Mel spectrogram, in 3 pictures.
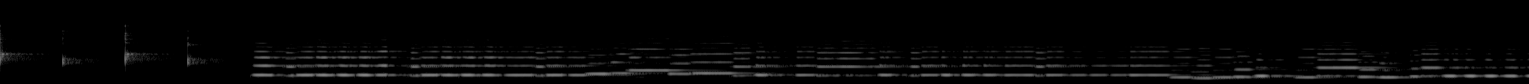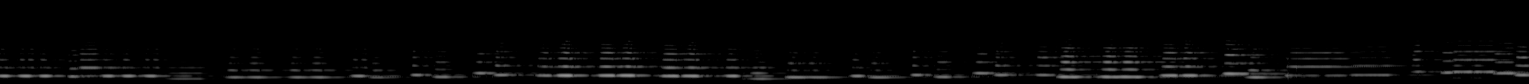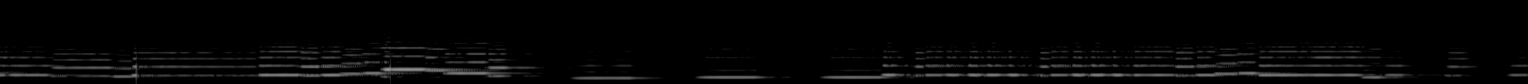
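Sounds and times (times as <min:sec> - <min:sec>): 
flute duet: 0:02.5 - 0:45.8.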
